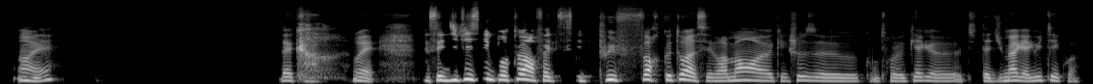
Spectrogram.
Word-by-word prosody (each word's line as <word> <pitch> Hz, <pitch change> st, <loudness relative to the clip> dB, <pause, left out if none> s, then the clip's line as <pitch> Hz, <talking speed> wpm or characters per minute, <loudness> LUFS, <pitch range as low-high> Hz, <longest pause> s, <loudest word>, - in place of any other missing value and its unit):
Ouais. 185 Hz, +4 st, -1 dB, 2.2 s
D'accord, 175 Hz, -1 st, -1 dB, 0.2 s
ouais, -, -, -1 dB, 0.5 s
c'est 195 Hz, +4 st, +5 dB
difficile 225 Hz, +5 st, +5 dB
pour 205 Hz, -2 st, +3 dB
toi 240 Hz, -3 st, +7 dB
en 195 Hz, -, +6 dB
fait, 185 Hz, -4 st, 0 dB, 0.2 s
c'est 175 Hz, 0 st, -8 dB
plus 215 Hz, +1 st, +4 dB
fort 225 Hz, +3 st, -1 dB
que 210 Hz, -, +1 dB
toi, 205 Hz, -1 st, +4 dB
c'est 165 Hz, +1 st, -4 dB
vraiment, 185 Hz, +4 st, +1 dB
heu, -, -, -5 dB
quelque 165 Hz, 0 st, -10 dB
chose, 190 Hz, 0 st, -4 dB
heu, 155 Hz, -2 st, -4 dB
contre 150 Hz, +3 st, -9 dB
lequel, 175 Hz, +4 st, -4 dB
heu, 155 Hz, -1 st, -6 dB
t -, -, -16 dB
tu 160 Hz, -, -4 dB
as -, -, 0 dB
du 145 Hz, -, -10 dB
mal 180 Hz, 0 st, +3 dB
à 155 Hz, -, +1 dB
lutter, 180 Hz, 0 st, -3 dB
quoi. 150 Hz, -3 st, -13 dB
180 Hz, 170 wpm, -21 LUFS, 160-200 Hz, 2.2 s, toi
